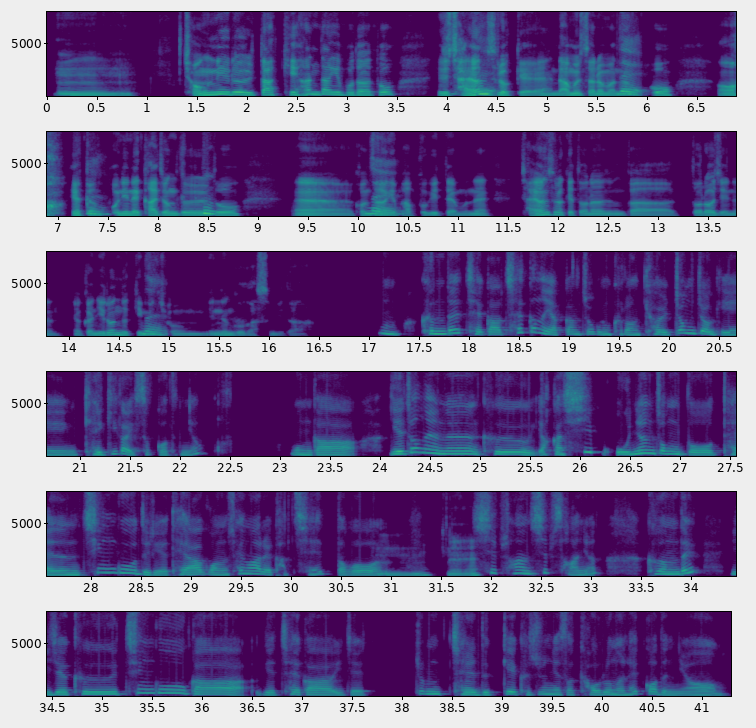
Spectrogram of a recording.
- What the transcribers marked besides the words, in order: other background noise; unintelligible speech; distorted speech; laughing while speaking: "어"; laugh
- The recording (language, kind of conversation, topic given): Korean, advice, 이별 후 흔들린 가치관을 어떻게 다시 세우고 나 자신을 찾을 수 있을까요?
